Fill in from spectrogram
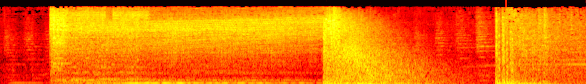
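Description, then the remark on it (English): A low, steady humming drone builds for about three seconds as a weapon charges up, then erupts into a loud, rushing blast as it fires and explodes into Otto's chest, sending bits of Mechanos material everywhere; the blast fades, with a second sharp burst near the end. “You hear it charge up.”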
